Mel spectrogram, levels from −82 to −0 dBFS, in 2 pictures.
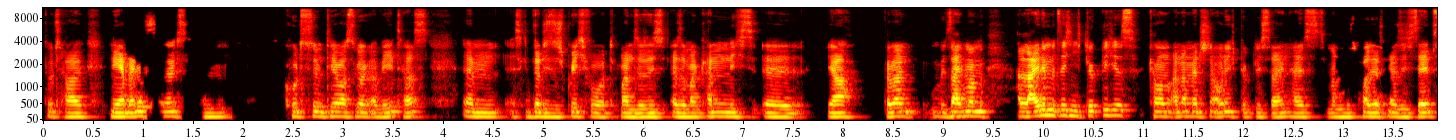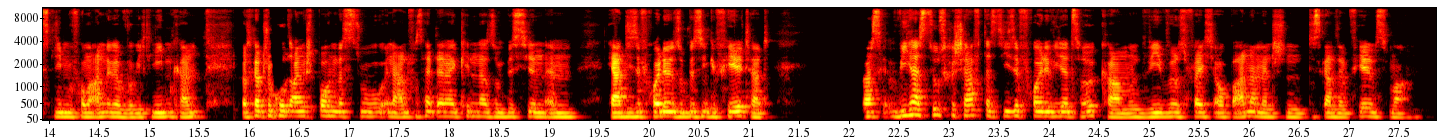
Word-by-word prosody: Total. 120 Hz, -1 st, 0 dB, 0.2 s
Ne, 120 Hz, -2 st, +6 dB
am 120 Hz, 0 st, +7 dB
Ende 135 Hz, +3 st, +5 dB
des 140 Hz, -, -5 dB
Tages, 135 Hz, 0 st, -4 dB
hm 120 Hz, 0 st, -5 dB, 0.6 s
kurz 125 Hz, -2 st, -1 dB
zu 135 Hz, -, -1 dB
dem 130 Hz, -2 st, -2 dB
Thema, 130 Hz, 0 st, +1 dB
was 125 Hz, -1 st, +2 dB
du -, -, -8 dB
grad 125 Hz, -1 st, +1 dB
erwähnt 120 Hz, +3 st, -2 dB
hast. 125 Hz, +1 st, -2 dB, 0.3 s
Ähm, 120 Hz, -2 st, -1 dB
es 120 Hz, -2 st, -7 dB
gibt 120 Hz, -, -7 dB
doch 125 Hz, -, +5 dB
dieses 115 Hz, -1 st, +1 dB
Sprichwort: 115 Hz, -2 st, -2 dB
Man 115 Hz, -1 st, +2 dB
soll 115 Hz, +1 st, +2 dB
sich 115 Hz, 0 st, -3 dB
also 120 Hz, -1 st, +3 dB
man 115 Hz, 0 st, +1 dB
kann 125 Hz, +2 st, -1 dB
nicht, 120 Hz, -2 st, -2 dB
äh, 115 Hz, -1 st, 0 dB, 0.2 s
ja 120 Hz, 0 st, +3 dB, 0.2 s
wenn 125 Hz, -, +2 dB
man, 130 Hz, 0 st, +1 dB, 0.3 s
sag 130 Hz, +1 st, +7 dB
ich 130 Hz, -, -3 dB
mal, 140 Hz, -1 st, +4 dB, 0.3 s
alleine 130 Hz, +4 st, +9 dB
mit 160 Hz, -2 st, +2 dB
sich 160 Hz, 0 st, +1 dB
nicht 145 Hz, -2 st, -3 dB
glücklich 150 Hz, +3 st, -1 dB
ist, 155 Hz, 0 st, 0 dB
kann 135 Hz, -, -2 dB
man 130 Hz, -, +2 dB
mit 130 Hz, -, -5 dB
anderen 130 Hz, +2 st, 0 dB
Menschen 125 Hz, -1 st, -1 dB
auch 125 Hz, -, 0 dB
nicht 135 Hz, +1 st, -1 dB
glücklich 115 Hz, 0 st, -5 dB
sein. 115 Hz, +2 st, -1 dB
Heißt: 115 Hz, 0 st, -2 dB
Man 115 Hz, 0 st, -4 dB
muss 115 Hz, 0 st, -2 dB
quasi 125 Hz, -1 st, +2 dB
erstmal 120 Hz, 0 st, 0 dB
sich 115 Hz, 0 st, -2 dB
selbst 125 Hz, +3 st, +4 dB
lieben, 120 Hz, -1 st, -1 dB
bevor 120 Hz, 0 st, -2 dB
man 120 Hz, -, 0 dB
andere 120 Hz, -1 st, -1 dB
wirklich 115 Hz, 0 st, -6 dB
lieben 120 Hz, +1 st, -1 dB
kann. 115 Hz, +2 st, -3 dB
Du -, -, -13 dB
hast 125 Hz, -, -1 dB
grad 145 Hz, +2 st, +3 dB
schon 155 Hz, -, -2 dB
kurz 150 Hz, -1 st, -1 dB
angesprochen, 140 Hz, +1 st, 0 dB
dass 130 Hz, 0 st, 0 dB
du 130 Hz, 0 st, -7 dB
in -, -, -5 dB
der 120 Hz, -, -1 dB
Anfangszeit 120 Hz, +1 st, -4 dB
deiner 125 Hz, -1 st, 0 dB
Kinder 130 Hz, 0 st, -5 dB
so 120 Hz, 0 st, -6 dB
'n 120 Hz, -, -3 dB
bisschen, 120 Hz, +1 st, -1 dB
ähm 115 Hz, 0 st, -3 dB, 0.3 s
ja, 120 Hz, 0 st, +10 dB
diese 120 Hz, +1 st, 0 dB
Freude 130 Hz, +1 st, +5 dB
so 125 Hz, -, -2 dB
'n -, -, -3 dB
bisschen 130 Hz, +1 st, -2 dB
gefehlt 135 Hz, +4 st, +2 dB
hat. 110 Hz, -1 st, -3 dB, 0.9 s
Was 130 Hz, 0 st, +2 dB
wie 155 Hz, +6 st, +2 dB
hast 175 Hz, -1 st, +5 dB
du's 175 Hz, 0 st, -2 dB
geschafft, 155 Hz, 0 st, 0 dB
dass 140 Hz, -2 st, -3 dB
diese 140 Hz, +1 st, -2 dB
Freude 140 Hz, -3 st, +1 dB
wieder 130 Hz, 0 st, -1 dB
zurückkam? 125 Hz, -4 st, -2 dB
Und 110 Hz, 0 st, -5 dB
wie 120 Hz, 0 st, 0 dB
würdest 120 Hz, -1 st, -3 dB
du -, -, -10 dB
vielleicht 120 Hz, -1 st, -1 dB
auch 115 Hz, 0 st, -3 dB
bei -, -, -3 dB
anderen 135 Hz, -2 st, -1 dB
Menschen 115 Hz, -1 st, -5 dB
das 115 Hz, +1 st, +1 dB
Ganze 115 Hz, -1 st, -2 dB
empfehlen, 125 Hz, +3 st, -2 dB
zu 115 Hz, 0 st, -4 dB
machen? 110 Hz, 0 st, -9 dB
120 Hz, 245 wpm, -23 LUFS, 115-130 Hz, 0.9 s, ja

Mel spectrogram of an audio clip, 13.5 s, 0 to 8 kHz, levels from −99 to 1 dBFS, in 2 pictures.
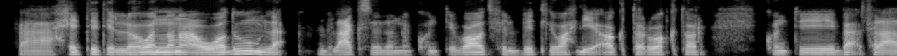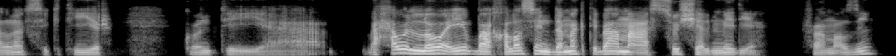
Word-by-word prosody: فحتّة 95 Hz, +5 st, -4 dB
اللي 105 Hz, -1 st, -1 dB
هو 120 Hz, +3 st, +3 dB
إن 120 Hz, 0 st, +2 dB
أنا 120 Hz, 0 st, +2 dB
أعوّضهم، 120 Hz, +5 st, +2 dB
لأ، 100 Hz, -1 st, -3 dB, 0.2 s
بالعكس 100 Hz, +2 st, -1 dB
ده 100 Hz, 0 st, -7 dB
أنا 95 Hz, -1 st, -9 dB
كنت 95 Hz, 0 st, -12 dB
باقعد 110 Hz, +3 st, +2 dB
في -, -, -13 dB
البيت 100 Hz, +3 st, -7 dB
لوحدي 110 Hz, 0 st, -2 dB
أكتر 105 Hz, -3 st, -3 dB
وأكتر، 105 Hz, +1 st, -3 dB, 0.4 s
كنت 100 Hz, +1 st, -8 dB
باقفِل 100 Hz, 0 st, -3 dB
على 95 Hz, +1 st, -1 dB
نفسي 110 Hz, +1 st, -5 dB
كتير، 105 Hz, -1 st, -5 dB, 0.5 s
كنت 100 Hz, -1 st, -7 dB
ي 90 Hz, -2 st, -7 dB, 0.7 s
باحاول 175 Hz, 0 st, +3 dB
اللي 150 Hz, -1 st, +9 dB
هو 165 Hz, +2 st, +7 dB
إيه، 150 Hz, +4 st, +5 dB
بقى 135 Hz, -3 st, +4 dB
خلاص 150 Hz, +3 st, +2 dB
اندمجْت 130 Hz, +1 st, +3 dB
بقى 135 Hz, -1 st, +4 dB
مع 100 Hz, -5 st, +6 dB
السوشيال 105 Hz, -1 st, +1 dB
ميديا 100 Hz, -3 st, -2 dB, 0.3 s
فاهمة 100 Hz, -2 st, -5 dB
قصدي؟ 135 Hz, +11 st, -5 dB
105 Hz, 165 wpm, -25 LUFS, 100-120 Hz, 0.7 s, اللي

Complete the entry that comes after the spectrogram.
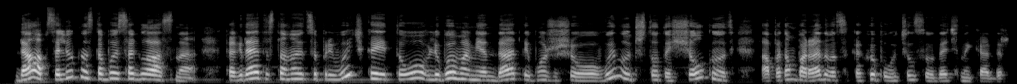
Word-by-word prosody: Да, -, -, +7 dB
абсолютно 315 Hz, +7 st, +1 dB
с 280 Hz, -, -9 dB
тобой 265 Hz, +1 st, +2 dB
согласна. 225 Hz, -, +1 dB, 0.2 s
Когда 215 Hz, +6 st, +4 dB
это 280 Hz, -3 st, +4 dB
становится 250 Hz, 0 st, -1 dB
привычкой, 250 Hz, -, +2 dB
то 245 Hz, +5 st, +1 dB
в 225 Hz, -, -8 dB
любой 245 Hz, +6 st, +3 dB
момент, 210 Hz, -7 st, -1 dB
да, 225 Hz, +7 st, +3 dB
ты 220 Hz, -5 st, -7 dB
можешь 200 Hz, -2 st, -8 dB
его 165 Hz, -3 st, 0 dB
вынуть, 255 Hz, -, -3 dB
что-то 210 Hz, -6 st, -5 dB
щелкнуть, 235 Hz, -, -3 dB, 0.2 s
а 160 Hz, -, -3 dB
потом 220 Hz, +6 st, -4 dB
порадоваться, 195 Hz, +1 st, -1 dB
какой 175 Hz, +7 st, -3 dB
получился 180 Hz, -1 st, -9 dB
удачный 160 Hz, +1 st, -7 dB
кадр. 145 Hz, -2 st, -7 dB
225 Hz, 160 wpm, -21 LUFS, 185-255 Hz, 0.2 s, Да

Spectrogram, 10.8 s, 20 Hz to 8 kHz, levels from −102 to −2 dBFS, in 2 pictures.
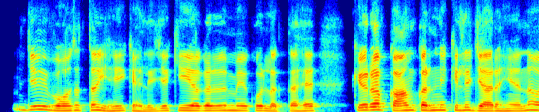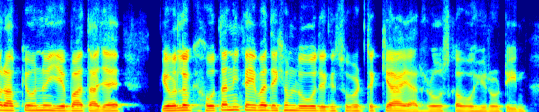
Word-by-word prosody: जी, 230 Hz, +1 st, -1 dB
बहुत 160 Hz, -2 st, +1 dB
हद 180 Hz, -, -4 dB
तक 190 Hz, -, +2 dB
यही 155 Hz, 0 st, -2 dB
कह 165 Hz, -7 st, -4 dB
लीजिए 125 Hz, +7 st, -4 dB
कि 175 Hz, 0 st, -1 dB
अगर 165 Hz, +1 st, +2 dB
मेरे 165 Hz, -1 st, -2 dB
को 165 Hz, +1 st, -1 dB
लगता 140 Hz, -4 st, -2 dB
है 145 Hz, +3 st, 0 dB, 0.4 s
कि 185 Hz, -, +2 dB
अगर 195 Hz, +2 st, +6 dB
आप 215 Hz, 0 st, +5 dB
काम 170 Hz, +2 st, +5 dB
करने 185 Hz, +1 st, +3 dB
के 180 Hz, -1 st, -3 dB
लिए 190 Hz, +1 st, -1 dB
जा 160 Hz, -3 st, +4 dB
रहे 145 Hz, -1 st, -2 dB
हैं 140 Hz, -1 st, -2 dB
ना 195 Hz, +4 st, -2 dB
और 185 Hz, -, +1 dB
आपके 165 Hz, +1 st, 0 dB
मन 170 Hz, -, -2 dB
में 175 Hz, 0 st, -1 dB
ये 155 Hz, -2 st, +2 dB
बात 145 Hz, -2 st, -1 dB
आ 130 Hz, -, +2 dB
जाए, 135 Hz, +2 st, +1 dB, 0.4 s
कि 155 Hz, -, +3 dB
मतलब 175 Hz, +2 st, +4 dB
होता 165 Hz, +3 st, +2 dB
नहीं 210 Hz, +2 st, -2 dB
कई 190 Hz, -2 st, +1 dB
बार 180 Hz, -, +4 dB
देखे 170 Hz, 0 st, -3 dB
हम 175 Hz, -, -3 dB
लोगों 155 Hz, -1 st, -1 dB
को 155 Hz, -, +2 dB
देखे 140 Hz, -1 st, -4 dB
सुबह 140 Hz, 0 st, -9 dB
उठते 135 Hz, +1 st, -6 dB
ही -, -, -12 dB
क्या 135 Hz, -2 st, +2 dB
यार 110 Hz, -4 st, -3 dB
रोज़ 120 Hz, 0 st, -6 dB
का 120 Hz, -, -2 dB
वही 115 Hz, 0 st, -6 dB
रूटीन 110 Hz, -1 st, -9 dB
160 Hz, 290 wpm, -21 LUFS, 140-175 Hz, 0.4 s, अगर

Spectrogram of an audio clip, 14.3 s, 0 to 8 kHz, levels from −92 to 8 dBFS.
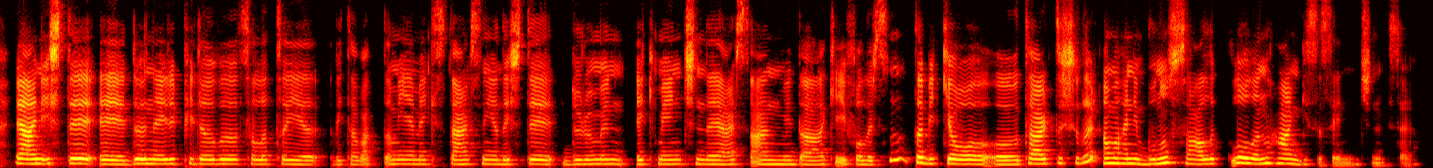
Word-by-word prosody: Yani, 220 Hz, -1 st, +8 dB
işte, 440 Hz, -, +6 dB
eee, 195 Hz, -1 st, +1 dB
döneri, 215 Hz, 0 st, +3 dB
pilavı, 210 Hz, -1 st, -1 dB
salatayı 200 Hz, -2 st, -5 dB
bir 180 Hz, 0 st, -11 dB
tabakta 185 Hz, +1 st, -9 dB
mı 205 Hz, 0 st, -6 dB
yemek 200 Hz, -1 st, -6 dB
istersin 200 Hz, +1 st, -4 dB
ya 200 Hz, -1 st, -5 dB
da, -, -, -1 dB
işte, 200 Hz, 0 st, -1 dB
dürümün 205 Hz, 0 st, -5 dB
ekmeğin 200 Hz, +1 st, -4 dB
içinde 205 Hz, 0 st, -1 dB
yersen 195 Hz, +1 st, -2 dB
mi 195 Hz, -1 st, -5 dB
daha 185 Hz, 0 st, -3 dB
keyif 100 Hz, -, -5 dB
alırsın? 190 Hz, -, -4 dB
Tabii 235 Hz, -4 st, +4 dB
ki, 225 Hz, -, +4 dB
o 215 Hz, -, +4 dB
o, 190 Hz, -2 st, 0 dB
tartışılır 235 Hz, +4 st, +1 dB
ama, 240 Hz, 0 st, +4 dB
hani, 230 Hz, -3 st, -1 dB
bunun 220 Hz, +5 st, +2 dB
sağlıklı 225 Hz, -1 st, -1 dB
olanı 235 Hz, -1 st, +4 dB
hangisi 210 Hz, -5 st, -3 dB
senin -, -, -10 dB
için 190 Hz, 0 st, -9 dB
mesela? 190 Hz, -, -18 dB
205 Hz, 150 wpm, -23 LUFS, 195-220 Hz, -, Yani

